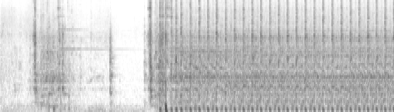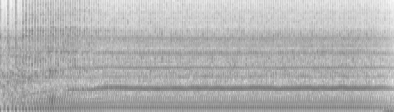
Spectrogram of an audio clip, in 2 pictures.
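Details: Log splitter, left outside through all weather and unused for about three months, choke and fuel on: two cord pulls, then catches, settles into even firing and runs steady with a clean higher drone; starts and runs fine.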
